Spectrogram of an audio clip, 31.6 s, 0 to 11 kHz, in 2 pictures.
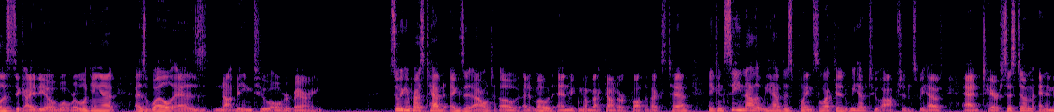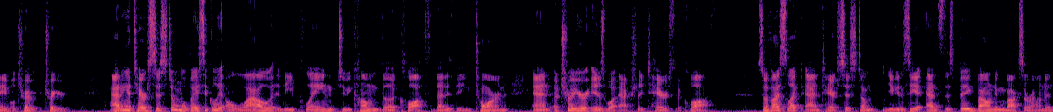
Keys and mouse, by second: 0.0-2.3 middle drag, 5.9 Tab, 28.0-29.7 drag, 29.7-31.6 middle drag.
